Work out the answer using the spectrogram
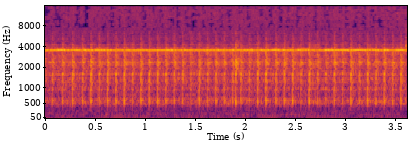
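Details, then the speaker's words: Canadian Westinghouse 981 shortwave radio after replacing two large capacitors: fast, even ticking about four per second over a steady high tone from the speaker; source unknown, suspected local interference resembling car ignition noise. "we're only running on 85 volts here let's just jack it up oh lots more volume checking for smoke no smoke tick tick tick tick tick no idea what that is"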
